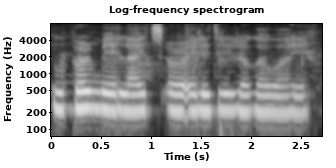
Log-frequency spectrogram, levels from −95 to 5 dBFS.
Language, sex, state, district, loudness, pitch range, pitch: Hindi, female, Arunachal Pradesh, Papum Pare, -14 LUFS, 205-225 Hz, 215 Hz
